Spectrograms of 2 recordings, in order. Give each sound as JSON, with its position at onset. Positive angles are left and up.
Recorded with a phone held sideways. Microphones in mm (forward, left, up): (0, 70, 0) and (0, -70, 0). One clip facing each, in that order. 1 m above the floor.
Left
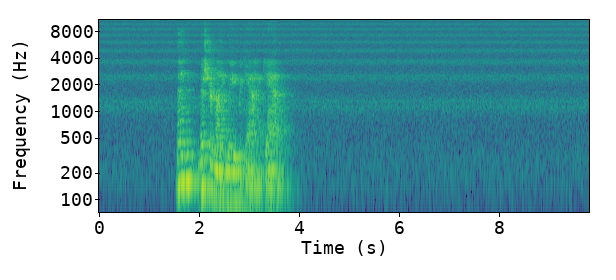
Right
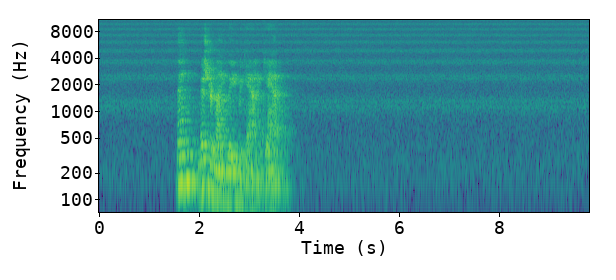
{"t": 1.5, "sound": "a man speaking", "side_deg": 5, "distance_m": 1.7}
